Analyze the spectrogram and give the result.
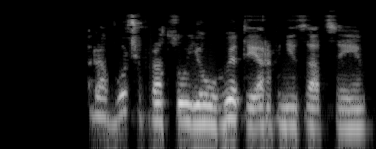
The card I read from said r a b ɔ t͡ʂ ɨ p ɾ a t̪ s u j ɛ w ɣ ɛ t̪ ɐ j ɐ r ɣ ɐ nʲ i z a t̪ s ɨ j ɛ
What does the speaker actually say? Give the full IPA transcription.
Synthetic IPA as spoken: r a b ɔ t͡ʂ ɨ p ɾ a t̪ s u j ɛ w ɣ ɛ t̪ ɐ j ɐ r ɣ ɐ nʲ i z a t̪ s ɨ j i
